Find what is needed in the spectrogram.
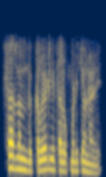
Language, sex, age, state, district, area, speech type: Kannada, male, 30-45, Karnataka, Dharwad, rural, conversation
